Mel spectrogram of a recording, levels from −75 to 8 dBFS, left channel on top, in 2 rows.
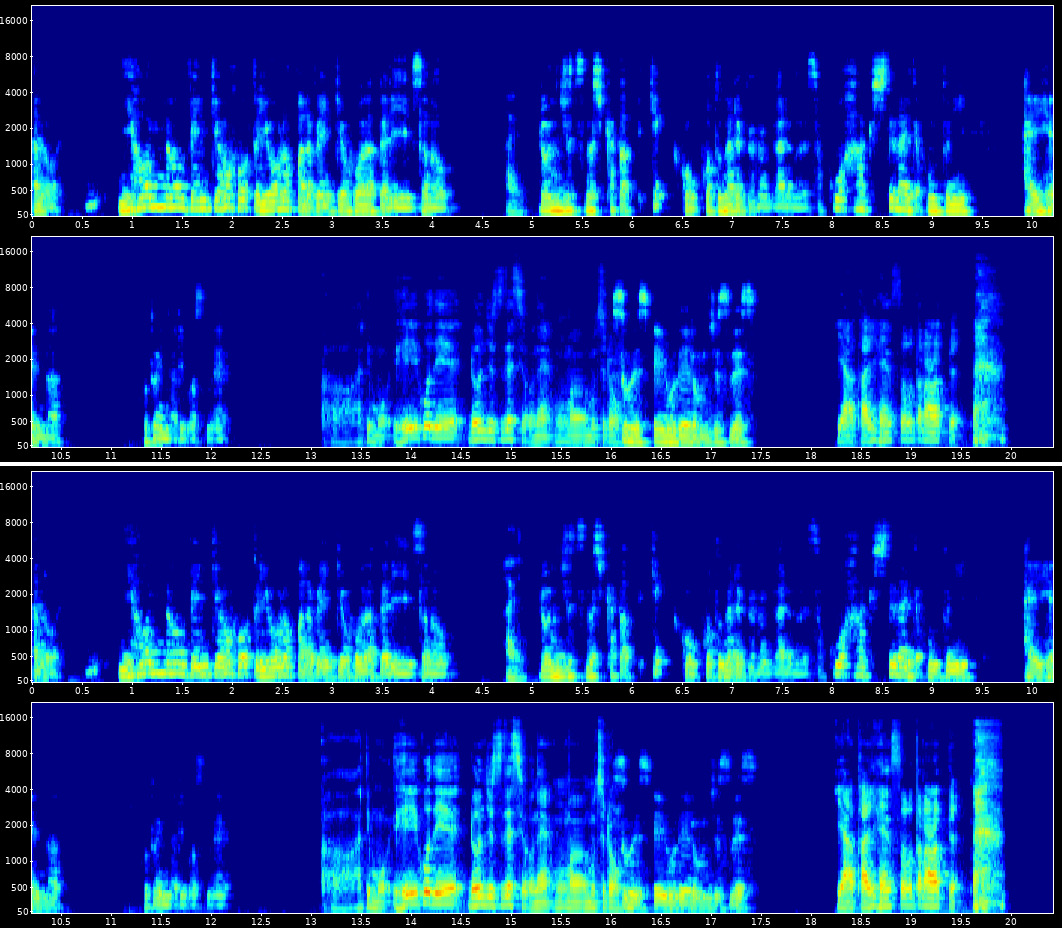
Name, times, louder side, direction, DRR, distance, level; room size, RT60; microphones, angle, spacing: voice 1, 0.0-4.2 5.1-9.4 9.9-10.5 11.3-12.2 16.0-17.4, left 2 dB, 75° left, 0.8 m, -28 dB
voice 2, 13.1-16.1 18.2-19.9, right 6 dB, 70° right, 0.4 m, -25 dB
2.7 x 2.1 x 3.8 m
head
